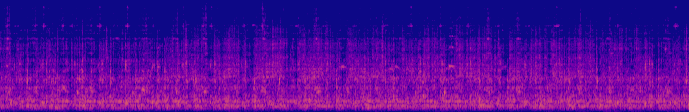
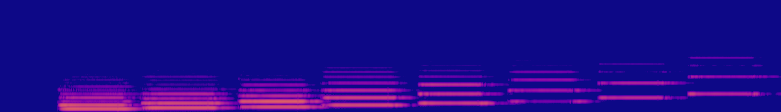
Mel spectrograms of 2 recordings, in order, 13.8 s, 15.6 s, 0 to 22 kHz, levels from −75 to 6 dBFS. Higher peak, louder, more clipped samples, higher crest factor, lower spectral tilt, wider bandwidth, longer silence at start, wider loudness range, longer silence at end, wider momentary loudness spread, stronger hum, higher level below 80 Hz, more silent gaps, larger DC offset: first, -18 dBFS vs -24 dBFS; about the same, -35 LUFS vs -36 LUFS; neither; about the same, 16 dB vs 12 dB; second, -4 dB/octave vs -12 dB/octave; first, over 20 kHz vs 4.2 kHz; second, 0 s vs 1.15 s; second, 1 LU vs 12 LU; second, 0 s vs 0.15 s; second, 2 LU vs 17 LU; neither; first, -74 dBFS vs -86 dBFS; neither; neither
